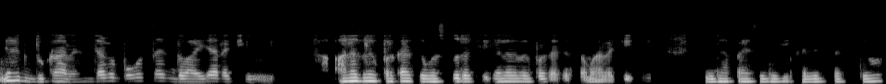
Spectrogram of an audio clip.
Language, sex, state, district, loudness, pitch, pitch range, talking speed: Hindi, male, Uttar Pradesh, Etah, -22 LUFS, 135 Hz, 130-145 Hz, 225 wpm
